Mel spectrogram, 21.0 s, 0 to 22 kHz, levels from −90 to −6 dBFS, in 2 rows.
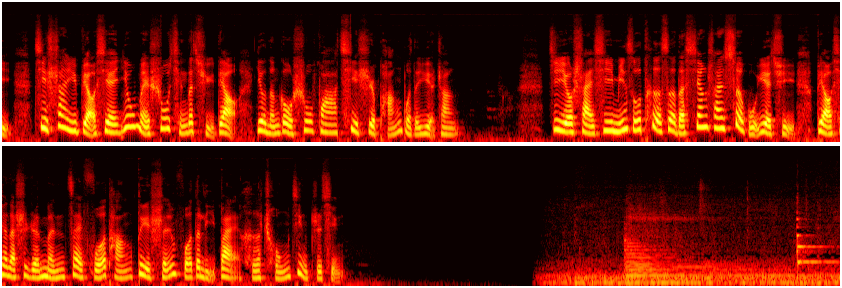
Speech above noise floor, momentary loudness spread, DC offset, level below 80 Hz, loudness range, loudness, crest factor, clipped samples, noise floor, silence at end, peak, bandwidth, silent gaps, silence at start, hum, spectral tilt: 56 dB; 19 LU; under 0.1%; -56 dBFS; 17 LU; -30 LUFS; 20 dB; under 0.1%; -85 dBFS; 0 s; -12 dBFS; 16 kHz; 16.93-17.09 s; 0 s; none; -6 dB/octave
